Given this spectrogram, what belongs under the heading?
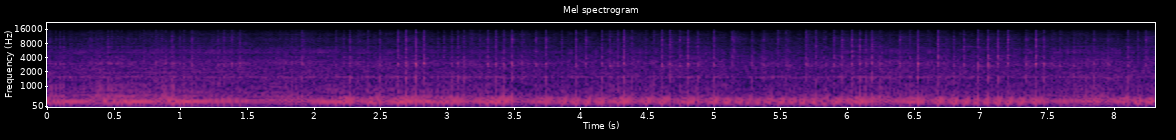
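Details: Kraftworld KW-5800 58cc Chinese two-stroke chainsaw, low compression after being run on straight fuel; throttle at idle, low-speed jet two turns out, it burbles at a fast uneven idle and won't climb in revs off choke; 1–3 turns of tuning made no difference.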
